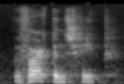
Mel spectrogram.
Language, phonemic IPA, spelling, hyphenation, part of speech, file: Dutch, /ˈvɑr.kə(n)sˌxrip/, varkensgriep, var‧kens‧griep, noun, Nl-varkensgriep.ogg
- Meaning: swine flu (disease caused by certain orthomyxoviruses of the influenza virus types A or C)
